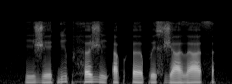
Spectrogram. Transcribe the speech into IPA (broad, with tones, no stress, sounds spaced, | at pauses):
i˨ ʒ e˨ ɠ i˦˨ p h ɜ˦ ʒ i˨ ʔ a˦ p ʔ ɜ˨ p e˨ x ʒ a˨ ð a˦ θ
